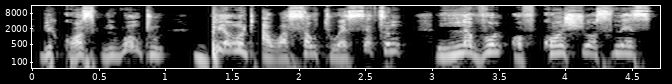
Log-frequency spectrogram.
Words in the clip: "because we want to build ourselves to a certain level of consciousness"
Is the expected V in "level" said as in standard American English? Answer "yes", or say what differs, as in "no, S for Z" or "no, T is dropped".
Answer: yes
